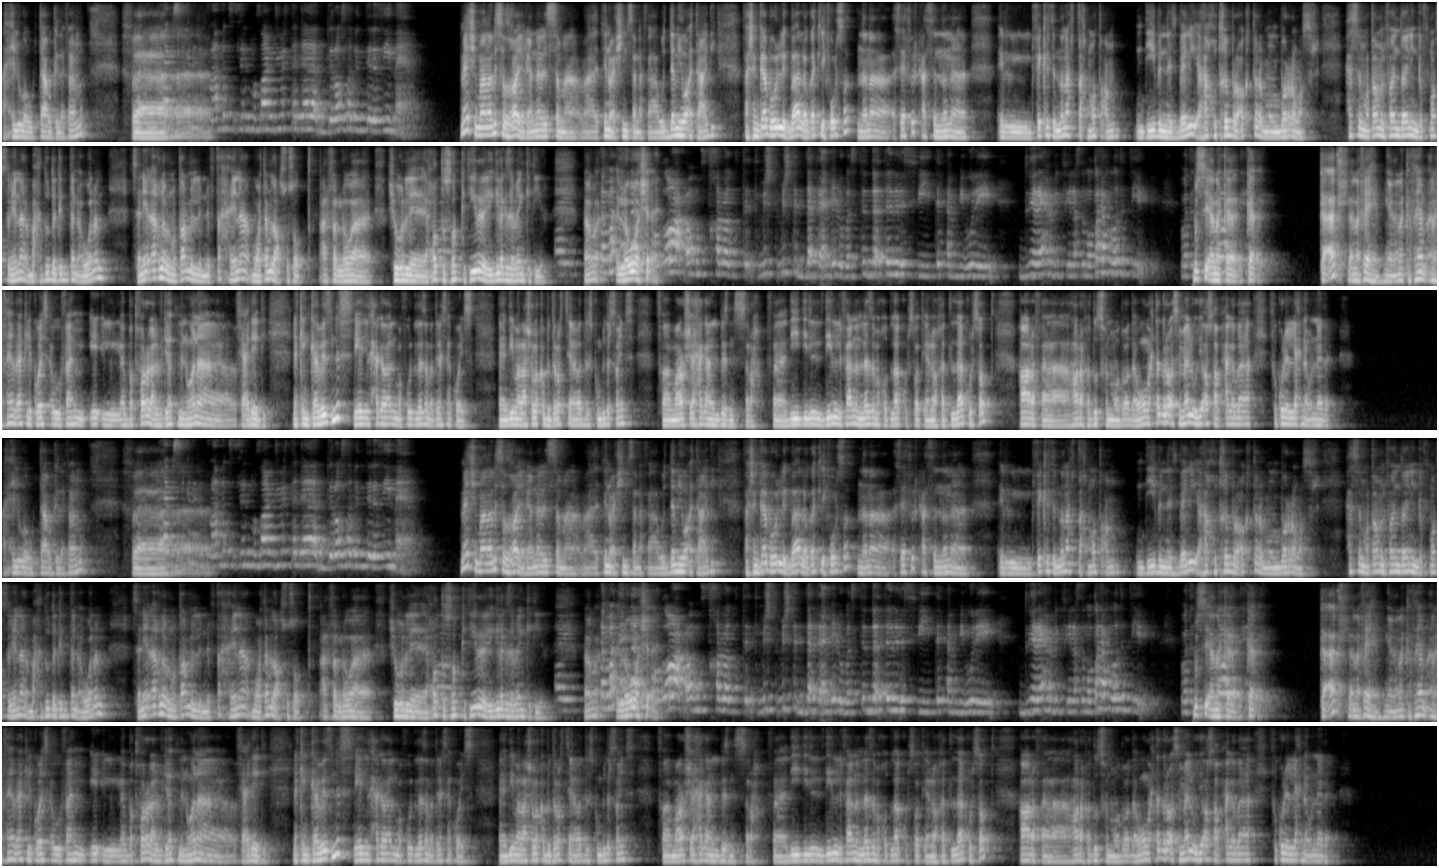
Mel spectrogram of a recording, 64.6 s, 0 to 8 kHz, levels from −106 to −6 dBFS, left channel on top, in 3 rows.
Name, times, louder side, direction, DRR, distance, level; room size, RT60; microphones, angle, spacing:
voice 1, 0.0-3.1 6.9-31.4 39.4-40.4 41.3-63.0, left 6 dB, 65° left, 0.4 m, -29 dB
voice 2, 2.3-6.2 28.0-28.3 29.8-30.1 30.5-36.4 36.8-38.6 39.2-39.5 39.8-40.2, equal, 5° left, 2.6 m, -41 dB
22.0 x 8.6 x 3.2 m
head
